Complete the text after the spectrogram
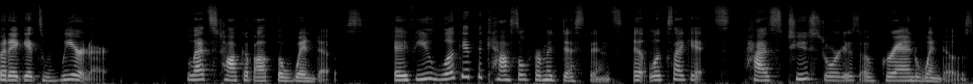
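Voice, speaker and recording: Heard on a very clean recording with a silent background, a woman with an ordinary speaking voice and medium pitch speaks at a fairly slow pace with ordinary pitch variation. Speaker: podcast co-host. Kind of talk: casual storytelling chat.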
